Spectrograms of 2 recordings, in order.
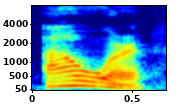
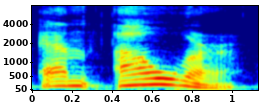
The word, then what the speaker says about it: hour: а второе our H буква H не произносится our То есть это согласный звук а правило что если у вас начинается осуществите на согласный звук то вы должны поставить N поэтом говорим an Hour an Hour получается an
